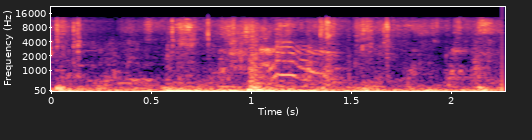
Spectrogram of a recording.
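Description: A small puppy giving a short, high yip with a bending pitch about a second in, barking at the camera's light, which frightens it.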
